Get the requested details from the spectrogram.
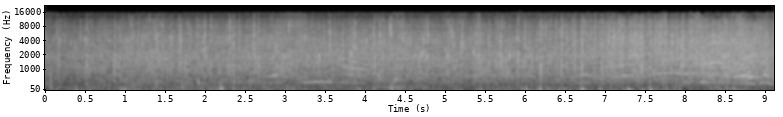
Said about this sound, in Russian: Вот, еще раз, Крокус, наградим аплодисментами.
